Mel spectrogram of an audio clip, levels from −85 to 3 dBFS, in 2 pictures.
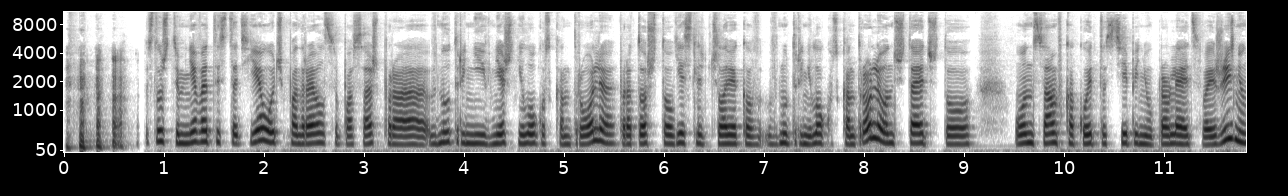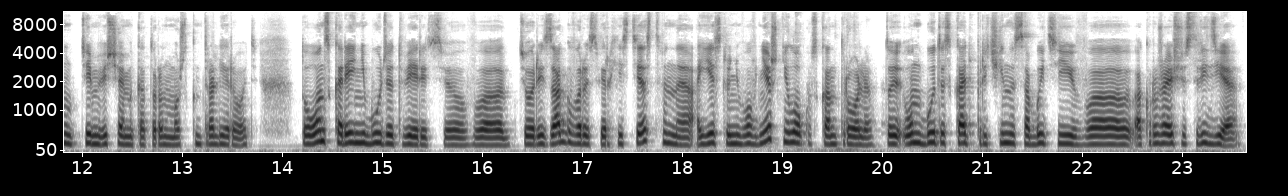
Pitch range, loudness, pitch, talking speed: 195-220 Hz, -14 LUFS, 205 Hz, 170 wpm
